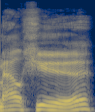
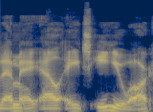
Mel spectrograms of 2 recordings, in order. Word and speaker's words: Malheur: Voters in Sherman, Lake, Grant, Baker, and Malheur, I think that's how you say that, Malheur, Malheur counties, all voted for ballot measures that would lead them to becoming Idahoians.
